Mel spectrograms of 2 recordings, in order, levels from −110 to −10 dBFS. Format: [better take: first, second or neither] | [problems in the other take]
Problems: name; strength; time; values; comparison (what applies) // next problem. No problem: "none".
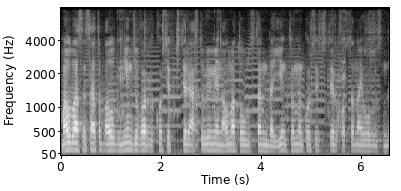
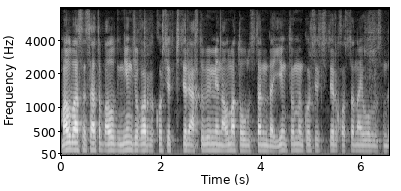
second | background sound (Chink, clink + Trumpet); 19 dB below the speech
